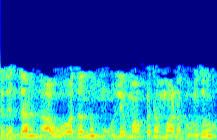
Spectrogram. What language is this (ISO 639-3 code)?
kan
